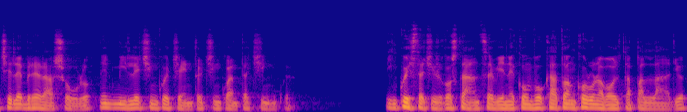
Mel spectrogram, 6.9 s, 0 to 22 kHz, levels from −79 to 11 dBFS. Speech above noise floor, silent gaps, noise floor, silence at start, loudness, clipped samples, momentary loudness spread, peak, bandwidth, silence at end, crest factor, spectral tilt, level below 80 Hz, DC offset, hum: 62 dB; none; -82 dBFS; 0 s; -21 LUFS; under 0.1%; 10 LU; 0 dBFS; 9 kHz; 0 s; 20 dB; -8 dB/octave; -38 dBFS; under 0.1%; none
